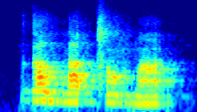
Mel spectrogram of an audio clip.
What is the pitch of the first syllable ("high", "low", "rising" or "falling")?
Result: falling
